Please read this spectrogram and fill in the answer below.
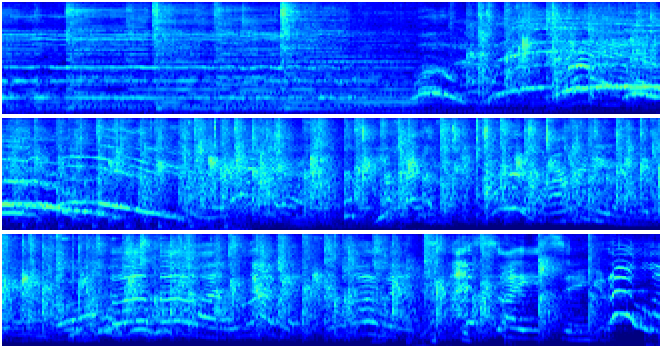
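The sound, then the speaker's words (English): A live studio audience claps and applauds, steady clapping running under music at first and then continuing beneath someone talking. “I want you to know, folks, we have a really live, wonderful, enthusiastic audience here.”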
